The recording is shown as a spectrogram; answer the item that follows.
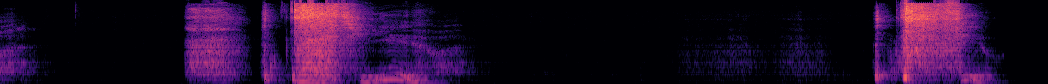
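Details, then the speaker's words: Man sneezing after spraying perfume, which he says he is allergic to: two loud, explosive sneezes, each with a gasping inhale before it, separated by a quiet pause; allergic sneezing. "God, I'm just so allergic to perfume."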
